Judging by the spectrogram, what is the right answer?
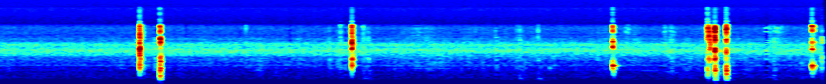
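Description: Scattered sharp clicks from a computer mouse and keyboard, about eight in all, some in quick pairs, over a faint steady hiss.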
